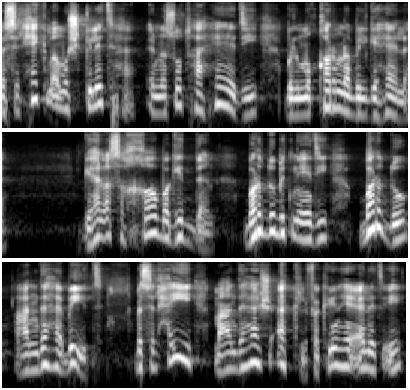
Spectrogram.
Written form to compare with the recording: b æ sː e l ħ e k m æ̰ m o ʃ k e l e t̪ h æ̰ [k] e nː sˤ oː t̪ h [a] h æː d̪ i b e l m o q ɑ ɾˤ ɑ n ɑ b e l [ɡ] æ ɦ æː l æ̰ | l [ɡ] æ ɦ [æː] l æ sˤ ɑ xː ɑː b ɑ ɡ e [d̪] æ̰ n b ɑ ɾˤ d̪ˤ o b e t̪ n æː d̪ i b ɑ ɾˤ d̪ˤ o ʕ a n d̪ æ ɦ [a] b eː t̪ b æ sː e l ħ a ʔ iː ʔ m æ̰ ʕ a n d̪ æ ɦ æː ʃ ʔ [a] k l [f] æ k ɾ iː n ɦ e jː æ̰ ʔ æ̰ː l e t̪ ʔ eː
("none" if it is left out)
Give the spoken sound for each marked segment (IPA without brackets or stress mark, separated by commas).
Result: ʔ, ɑ, ɡ, ɡ, æː, d̪ː, æ, æ, f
